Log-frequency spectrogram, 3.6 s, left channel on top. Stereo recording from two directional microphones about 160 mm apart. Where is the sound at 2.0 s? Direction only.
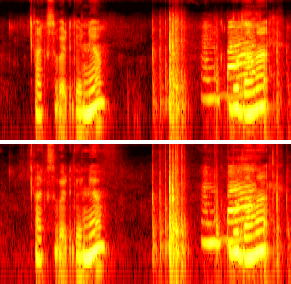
40° right (ahead or behind).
